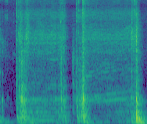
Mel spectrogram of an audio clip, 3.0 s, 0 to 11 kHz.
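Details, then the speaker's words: Honda Odyssey, about 21 years old, after repairing the driver-side master window switch PCB (before, only the driver window worked). The rear window gives short, smooth motor whirs at steady pitch with a clean stop, no grinding. Normal power window operation. "The driver's side still works as expected. You can hear the passenger. Back"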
